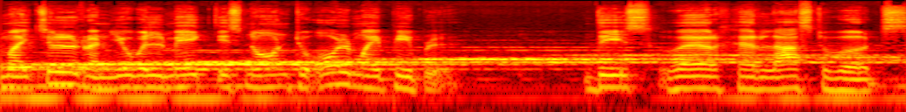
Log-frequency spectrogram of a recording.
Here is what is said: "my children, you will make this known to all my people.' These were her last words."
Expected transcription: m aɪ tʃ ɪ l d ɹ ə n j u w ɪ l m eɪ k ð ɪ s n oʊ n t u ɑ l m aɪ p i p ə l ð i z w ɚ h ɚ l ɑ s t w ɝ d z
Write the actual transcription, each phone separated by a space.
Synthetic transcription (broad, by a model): m aɪ tʃ ɪ l d ɹ ə n j u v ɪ l m eɪ k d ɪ s n oʊ n t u ɑ l m aɪ p i p ə l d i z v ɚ h ɚ l ɑ s t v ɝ d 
